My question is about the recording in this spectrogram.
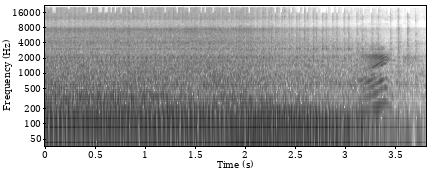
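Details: Kawasaki FX850V mower engine after new Denso starter installed (old one only clicked): steady low cranking thrum settles into an even running beat, then shut off; starts cleanly.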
